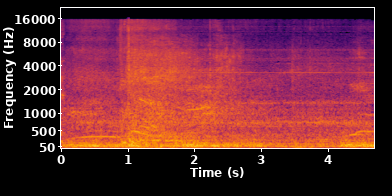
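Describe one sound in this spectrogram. A monster growls and snarls nearby.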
